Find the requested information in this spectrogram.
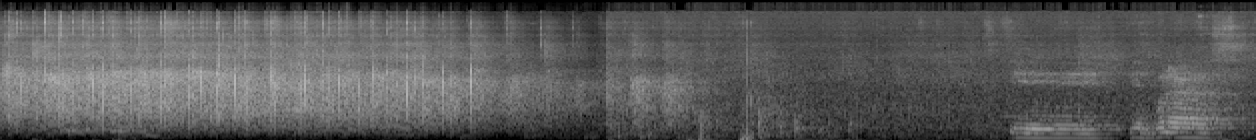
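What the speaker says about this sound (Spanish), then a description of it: "Un aplauso para ellos, por favor." An audience at an education panel gives a round of applause for the presenters, steady dense clapping for several seconds that stops abruptly, followed by faint handling noise and a voice.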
